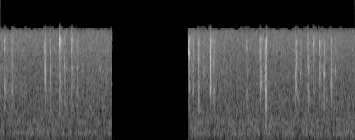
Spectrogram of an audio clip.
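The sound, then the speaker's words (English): Keys on a computer keyboard clatter as a user ID and password are typed: two quiet bursts of irregular keystrokes separated by a silent pause, with no voices. “Entering the user ID and the password.”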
